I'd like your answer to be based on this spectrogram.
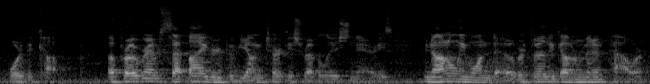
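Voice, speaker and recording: A young man reading a scripted report as a student reporter. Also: fairly low pitch. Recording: distant mic, clear background noise.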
